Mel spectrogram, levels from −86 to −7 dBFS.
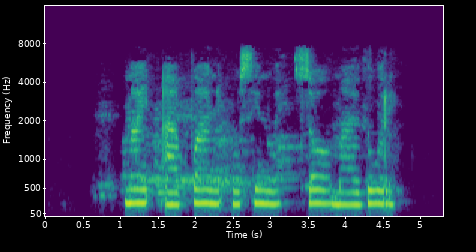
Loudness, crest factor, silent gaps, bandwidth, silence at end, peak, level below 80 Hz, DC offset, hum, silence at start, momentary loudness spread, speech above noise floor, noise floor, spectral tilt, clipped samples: -22 LUFS; 20 dB; none; 8 kHz; 0.65 s; -2 dBFS; -66 dBFS; under 0.1%; none; 0.75 s; 7 LU; 55 dB; -76 dBFS; -4 dB/octave; under 0.1%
